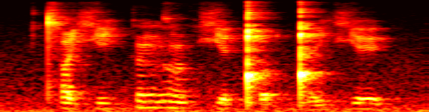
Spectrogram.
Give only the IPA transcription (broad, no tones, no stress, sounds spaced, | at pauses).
cʰ ɑ ç e ʎ k œ̃ ŋ ɣ ɔ̃ θ ç ɛ ǃʼ ɔ ʔ ɡ͡ǃ æ ʎ ç e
